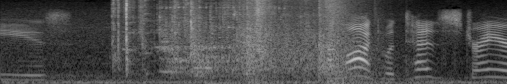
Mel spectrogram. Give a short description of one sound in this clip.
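A heavy metal door unlocks and grinds open.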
